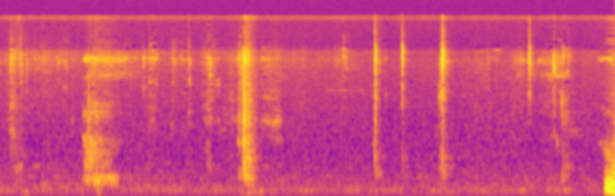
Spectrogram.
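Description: A screwdriver scrapes on small screws.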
